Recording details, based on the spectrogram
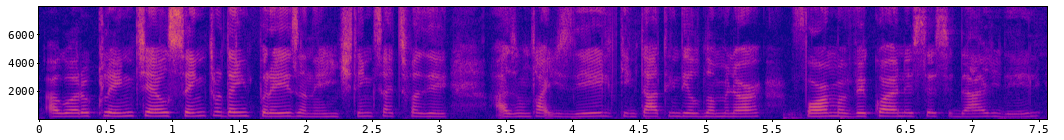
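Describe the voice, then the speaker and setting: A woman's voice: fairly high pitch, a little mellow. A young Brazilian woman telling personal stories casually as a podcast guest, slangy and often retelling conversations as dialogue. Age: young adult.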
